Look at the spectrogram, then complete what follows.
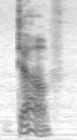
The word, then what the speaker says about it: duff: Figgy duff, pronounced dove.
